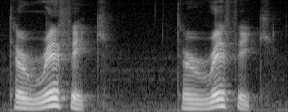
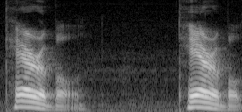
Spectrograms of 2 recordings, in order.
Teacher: this one carries the stress on the second syllable making it terrific and this one on the first syllable making it terrible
